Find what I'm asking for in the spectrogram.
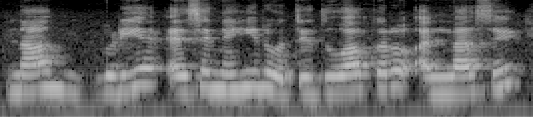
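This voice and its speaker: A woman's voice: a little high, measured pace, mellow, muffled recording, slight background noise, lightly acted. Woman reading a trembling, stammering young woman. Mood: kind. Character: young woman, frightened and sobbing.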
